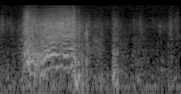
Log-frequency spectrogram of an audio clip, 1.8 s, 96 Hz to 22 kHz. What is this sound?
A zipper from a traveling bag version 2
i have 3 versions up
